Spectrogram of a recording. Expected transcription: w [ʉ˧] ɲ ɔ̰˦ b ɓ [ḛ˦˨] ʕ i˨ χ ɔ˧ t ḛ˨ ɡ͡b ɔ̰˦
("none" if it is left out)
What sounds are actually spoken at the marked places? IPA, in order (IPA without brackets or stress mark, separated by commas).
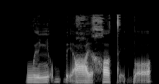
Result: ʉ˧, ḛ˨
